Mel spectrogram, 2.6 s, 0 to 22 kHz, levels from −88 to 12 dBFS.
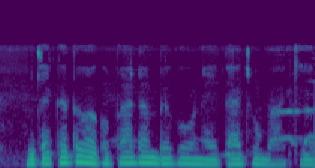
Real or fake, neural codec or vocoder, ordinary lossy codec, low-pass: real; none; none; 7.2 kHz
